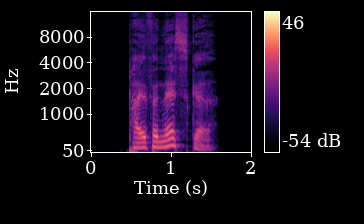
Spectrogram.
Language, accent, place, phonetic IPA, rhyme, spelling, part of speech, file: German, Germany, Berlin, [paɪ̯θəˈnɛskə], -ɛskə, pythoneske, adjective, De-pythoneske.ogg
- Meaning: inflection of pythonesk: 1. strong/mixed nominative/accusative feminine singular 2. strong nominative/accusative plural 3. weak nominative all-gender singular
